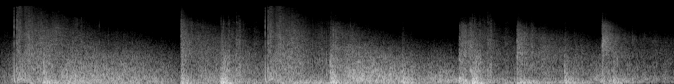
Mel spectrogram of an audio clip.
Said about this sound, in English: And that's when the cannon fire begins.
